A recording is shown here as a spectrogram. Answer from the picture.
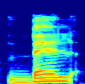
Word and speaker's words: bel: Bell form instead of boo okay remember you pronounce it Bell so like the feminine version but then you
